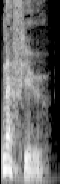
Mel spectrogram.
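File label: "nephew", British English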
